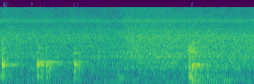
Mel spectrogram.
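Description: Onion and tomato frying in a pan for borugulu upma, a soft steady sizzle broken by a few brief spoon knocks and stirs close by.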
